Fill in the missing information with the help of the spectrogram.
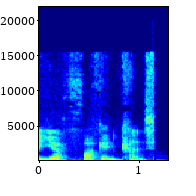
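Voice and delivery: low, slow grumble under breath; muttered insult. Real, not acted. Muttered insult after surrender.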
